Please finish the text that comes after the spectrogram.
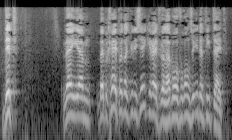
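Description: A man's voice: sits high, a little fast, a bit bright, in a large hall. An actor playing a bold male space traveller bluffing as a stern inspector in a 1960s radio play. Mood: commanding. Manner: commanding, emphatic, rising to stern orders. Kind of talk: 1960s radio drama acting.

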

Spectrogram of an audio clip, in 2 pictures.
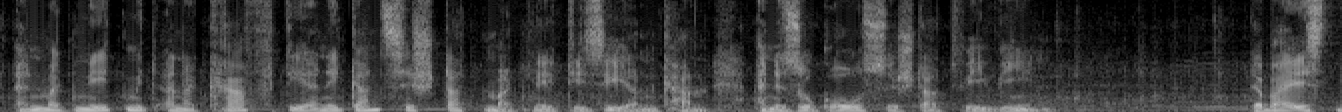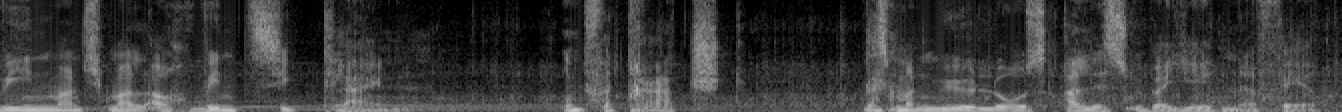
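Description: A man's voice: low voice, sing-song, unhurried, a little mellow, a little hiss or hum. A man narrating a literary radio drama in scripted, present-tense prose.

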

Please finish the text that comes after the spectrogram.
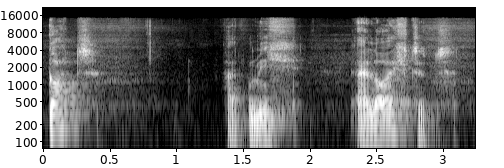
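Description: A man's voice: on the low side, very animated, extremely slow, fairly bright tone, reverberant, heavily acted. An actor in a radio play playing a pompous, fanatical priest who preaches his invented world language in an imperious way. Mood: exalted, imperious.

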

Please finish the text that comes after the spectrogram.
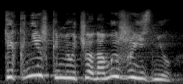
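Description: An actress playing a folksy, distrustful, sharp-tongued older female relative who grumbles scornfully in a radio play. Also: high-pitched, animated, fairly quick. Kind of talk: stage-style radio play acting.

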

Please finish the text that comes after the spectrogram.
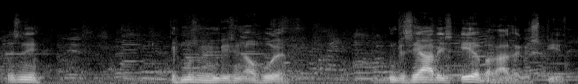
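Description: An actor in a radio play, playing a shrewd, self-satisfied and suspicious man with a deliberate, confiding manner. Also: deep voice, over music, natural voice. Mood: gossipy.

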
